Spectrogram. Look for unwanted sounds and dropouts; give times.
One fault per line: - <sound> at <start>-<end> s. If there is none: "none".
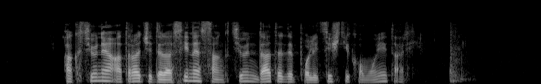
- thud at 4.5-4.8 s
